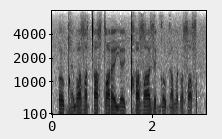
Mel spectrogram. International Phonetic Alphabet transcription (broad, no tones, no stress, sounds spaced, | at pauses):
ʌ o̯ ɡ͡ǃ æ w ʊ e̯ zˤ æ ǀ ɛ sˤ tˤ i o̯ ɾ ɛ j ɛ e̯ ǃʰ ə zˤ ɛ e̯ z ɛ ɡ ʌ o̯ ɡ æ ðˤ ɪ ɡ ə˞ sˤ i sˤ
